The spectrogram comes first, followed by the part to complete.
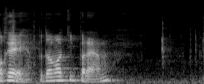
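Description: A man's voice speaking briefly, then a few soft clicks from a computer being operated near the end.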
